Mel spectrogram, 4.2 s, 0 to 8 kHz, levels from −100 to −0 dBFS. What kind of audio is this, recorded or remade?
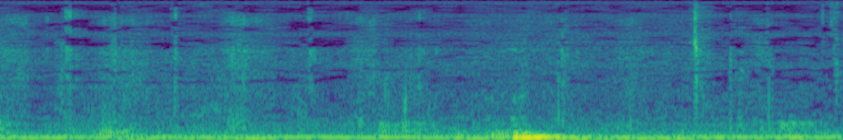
remade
